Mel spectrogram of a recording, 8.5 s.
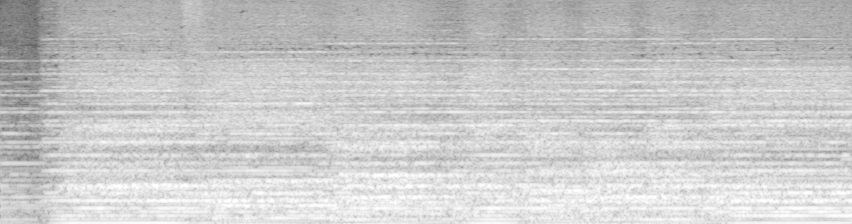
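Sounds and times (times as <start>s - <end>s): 
male choir singing a psalm: 0.4s - 8.4s.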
